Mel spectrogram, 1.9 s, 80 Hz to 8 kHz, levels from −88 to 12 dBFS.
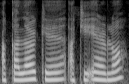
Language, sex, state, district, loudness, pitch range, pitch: Karbi, female, Assam, Karbi Anglong, -12 LUFS, 235-255 Hz, 245 Hz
